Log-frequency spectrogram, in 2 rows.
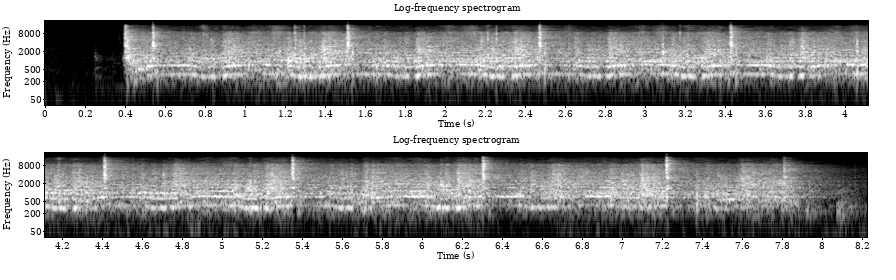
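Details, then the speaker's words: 1960s Oldsmobile 98 that sat about 30 years, cranked for the first time on a fresh battery: a sharp slap about once a second in time with the engine. Valve train clatter, probably a loose rocker slapping over a stuck valve rather than valve-to-piston contact. "It's probably not a valve hitting a piston that we're hearing. It's probably a really loose rocker being slapped down because there's a valve stuck down."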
